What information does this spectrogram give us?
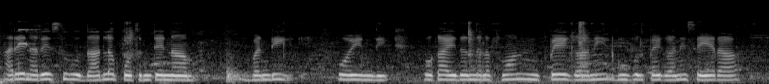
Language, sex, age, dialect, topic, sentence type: Telugu, female, 60-100, Southern, banking, statement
